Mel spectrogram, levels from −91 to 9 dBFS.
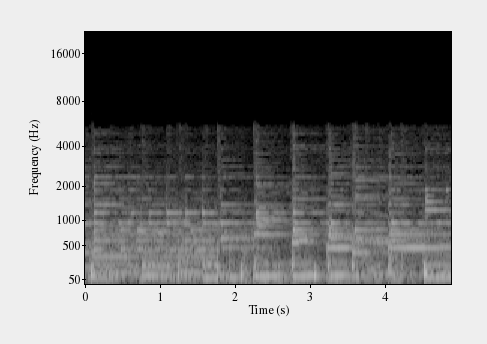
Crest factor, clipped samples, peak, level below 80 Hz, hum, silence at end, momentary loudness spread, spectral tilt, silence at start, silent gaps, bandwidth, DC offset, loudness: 16 dB; under 0.1%; -12 dBFS; -38 dBFS; none; 0 s; 4 LU; -10 dB/octave; 0 s; none; 5.8 kHz; under 0.1%; -29 LUFS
